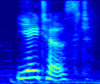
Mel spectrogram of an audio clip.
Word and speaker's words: Gjetost: But yeah, Yay Toast. And it's spelled GJETOST.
